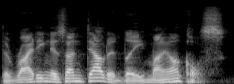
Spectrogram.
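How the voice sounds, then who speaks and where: A man's voice: mid-range voice, lively intonation, moderate pace, a little mellow, natural voice. A man voicing a helpless, frightened young client in an audiobook, with earnest and formal Victorian diction. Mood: hesitant, polite. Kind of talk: audiobook character voice in a detective story.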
